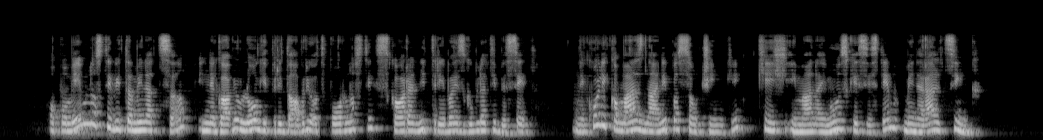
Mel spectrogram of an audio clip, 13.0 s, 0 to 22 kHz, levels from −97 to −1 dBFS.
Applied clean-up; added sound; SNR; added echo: none; none; none; none.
